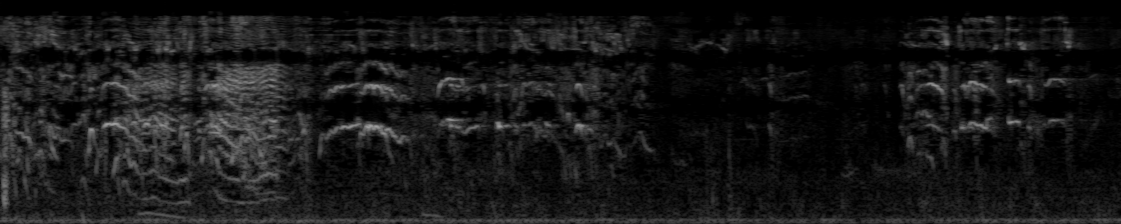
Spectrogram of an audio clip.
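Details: African painted dogs, a pack with young growing by the day, busy and active on a game drive at Ruaha in the southern circuit; high, squeaky twittering and chirping squeals in dense bursts over the first three seconds, then scattered quieter calls.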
